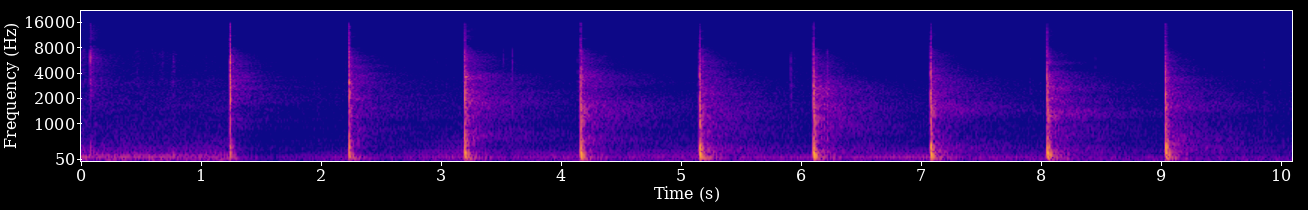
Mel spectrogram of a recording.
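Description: Felling wedge being driven into a tree's back cut with about nine heavy, evenly paced blows, one a second, each with a short ringing tail. A low idling chainsaw hum fades out about a second in.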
